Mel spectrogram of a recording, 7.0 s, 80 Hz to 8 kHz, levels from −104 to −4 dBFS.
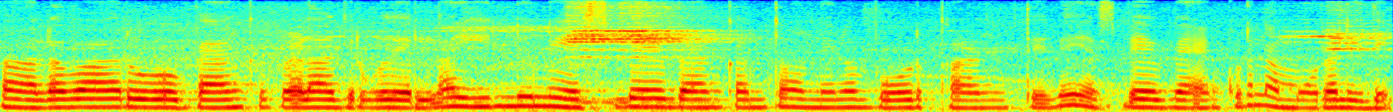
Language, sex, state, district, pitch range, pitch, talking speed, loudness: Kannada, female, Karnataka, Raichur, 205-220 Hz, 210 Hz, 120 wpm, -15 LUFS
